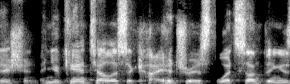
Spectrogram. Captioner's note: chuckling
